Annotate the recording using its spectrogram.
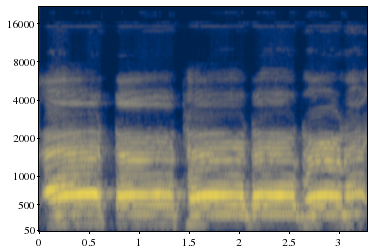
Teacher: मूर्धा से उत्पन्न होने के कारण इन ध्वनियों को मूर्धन्य वर्ण कहा जाता है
